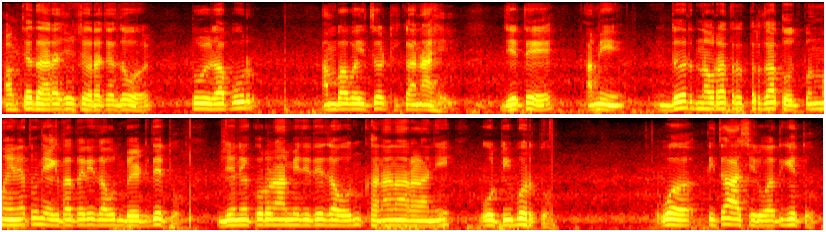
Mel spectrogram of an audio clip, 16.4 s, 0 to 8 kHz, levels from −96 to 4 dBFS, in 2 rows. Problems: background sounds at intervals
